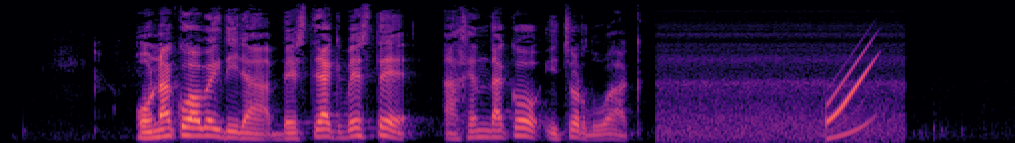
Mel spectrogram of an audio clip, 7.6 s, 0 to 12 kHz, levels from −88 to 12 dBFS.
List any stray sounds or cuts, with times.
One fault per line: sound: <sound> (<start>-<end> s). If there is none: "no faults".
sound: chirp (6.2-6.6 s)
